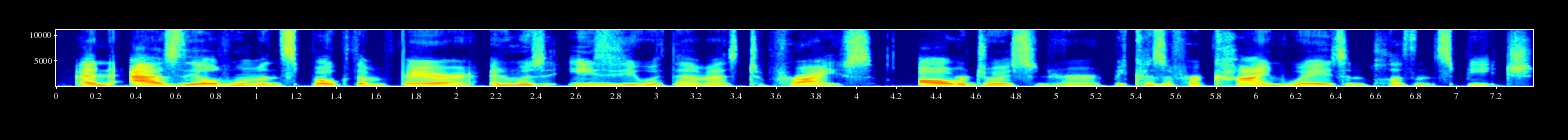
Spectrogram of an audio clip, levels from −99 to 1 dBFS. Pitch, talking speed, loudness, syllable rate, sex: 170 Hz, 225 wpm, -24 LUFS, 5.4 syllables/s, female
